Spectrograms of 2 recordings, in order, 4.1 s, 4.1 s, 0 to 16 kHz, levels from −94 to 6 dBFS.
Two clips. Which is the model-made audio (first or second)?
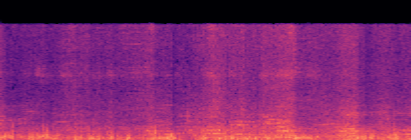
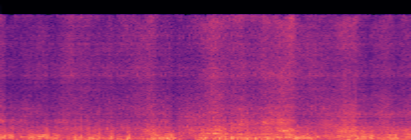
second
